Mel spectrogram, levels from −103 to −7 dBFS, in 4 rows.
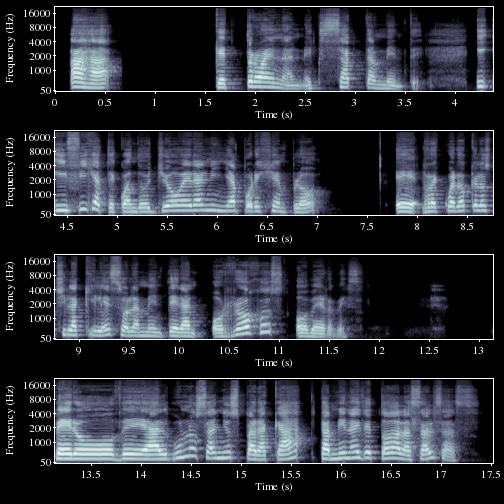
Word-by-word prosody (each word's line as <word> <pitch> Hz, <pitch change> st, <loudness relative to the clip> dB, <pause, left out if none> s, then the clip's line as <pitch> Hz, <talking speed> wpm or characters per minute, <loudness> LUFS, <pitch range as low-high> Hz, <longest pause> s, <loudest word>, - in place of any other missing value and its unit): Ajá. 195 Hz, -4 st, +4 dB, 0.9 s
Que 190 Hz, -1 st, +2 dB
truenan, 190 Hz, -6 st, 0 dB
exactamente. 185 Hz, +4 st, -7 dB, 0.5 s
Y 240 Hz, 0 st, -3 dB
y 245 Hz, 0 st, -1 dB
fíjate, 275 Hz, -, -2 dB
cuando 180 Hz, 0 st, -1 dB
yo 225 Hz, +6 st, -1 dB
era 245 Hz, +1 st, +1 dB
niña, 225 Hz, -3 st, -3 dB
por -, -, -2 dB
ejemplo, 200 Hz, -5 st, -6 dB, 0.7 s
eh, 190 Hz, -2 st, +3 dB
recuerdo 205 Hz, +3 st, -1 dB
que 240 Hz, -, -3 dB
los 235 Hz, 0 st, -4 dB
chilaquiles 215 Hz, 0 st, -3 dB
solamente 180 Hz, -3 st, -3 dB
eran 170 Hz, -4 st, -1 dB
o 160 Hz, -, -2 dB
rojos 300 Hz, -, -2 dB
o 155 Hz, +1 st, -1 dB
verdes. 145 Hz, -3 st, -7 dB, 1.3 s
Pero 220 Hz, -1 st, +8 dB
de 220 Hz, -1 st, +4 dB
algunos 260 Hz, +11 st, +2 dB
años 265 Hz, +2 st, -1 dB
para 210 Hz, -6 st, +1 dB
acá, 210 Hz, +4 st, -1 dB
también 230 Hz, +3 st, +1 dB
hay 275 Hz, -, +1 dB
de 265 Hz, -1 st, +1 dB
todas 250 Hz, -2 st, +1 dB
las 200 Hz, -2 st, -1 dB
salsas. 245 Hz, +8 st, -6 dB
220 Hz, 125 wpm, -24 LUFS, 190-240 Hz, 1.3 s, Pero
